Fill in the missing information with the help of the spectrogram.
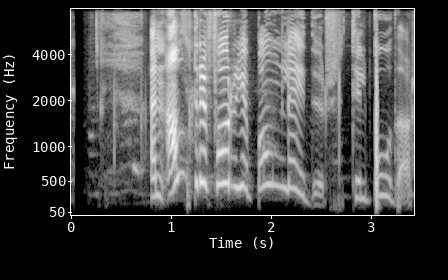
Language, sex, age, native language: Icelandic, male, 12, Icelandic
